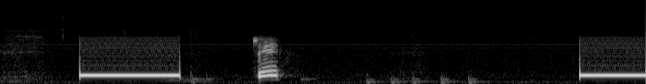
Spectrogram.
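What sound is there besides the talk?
telephone ringing tone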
